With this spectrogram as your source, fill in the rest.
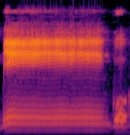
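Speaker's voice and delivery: first syllable "Men" in "Mengo" held long. Teaching the stressed syllable using Flamengo, drawing out Men in Mengo. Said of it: "Qual que eu prolonguei mais? Não é o Men?".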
